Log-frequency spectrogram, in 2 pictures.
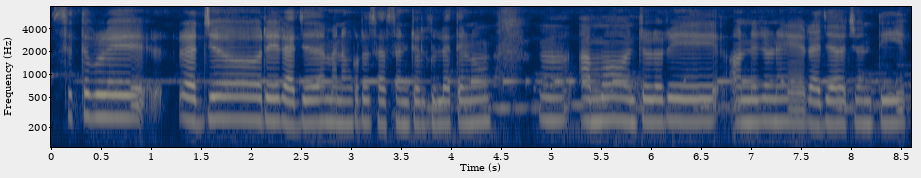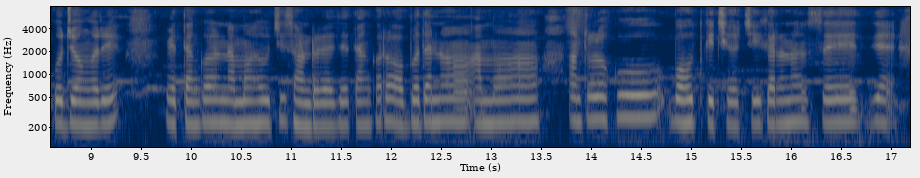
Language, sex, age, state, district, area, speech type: Odia, female, 18-30, Odisha, Jagatsinghpur, rural, spontaneous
